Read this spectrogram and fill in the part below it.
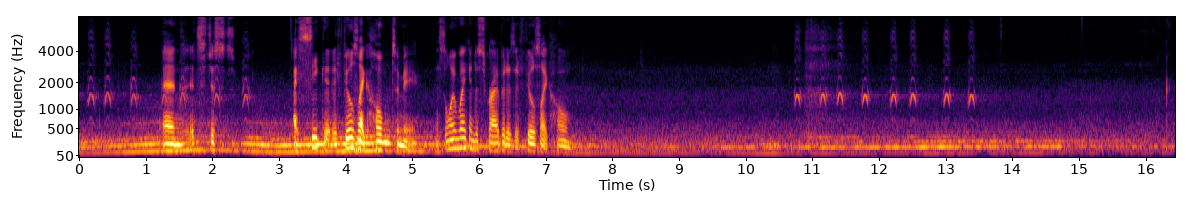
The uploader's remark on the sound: Outside at Westside Park, Gainesville, FL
